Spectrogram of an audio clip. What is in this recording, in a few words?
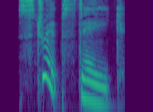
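"strip steak", British English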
